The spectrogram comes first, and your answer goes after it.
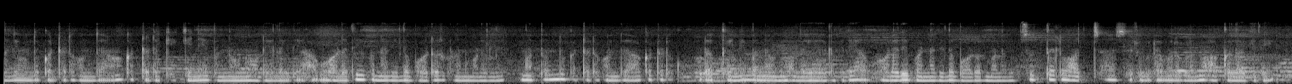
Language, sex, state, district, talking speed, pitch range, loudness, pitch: Kannada, female, Karnataka, Mysore, 175 wpm, 185-205 Hz, -18 LUFS, 190 Hz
